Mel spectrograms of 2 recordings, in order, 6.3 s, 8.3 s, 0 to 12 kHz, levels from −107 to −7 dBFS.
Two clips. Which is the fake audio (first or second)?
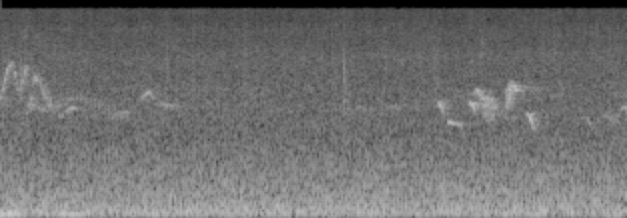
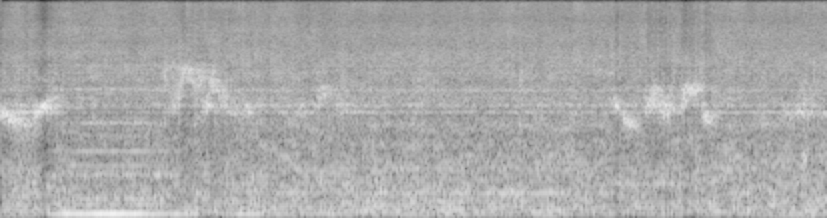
second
